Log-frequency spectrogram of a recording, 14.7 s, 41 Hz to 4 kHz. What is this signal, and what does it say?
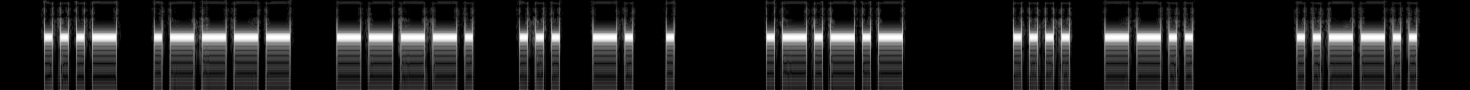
Morse code, heard as a keyed tone, about 15 wpm, spaced as for 12 wpm, 600 Hz. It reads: V19SNE . HZ ?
